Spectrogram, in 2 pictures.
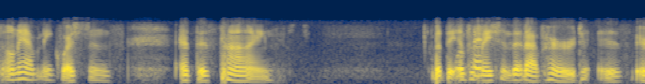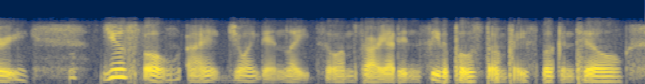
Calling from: Reno, Nevada, United States; I'm calling from Reno, Nevada, and I am a friend of Sandra's.

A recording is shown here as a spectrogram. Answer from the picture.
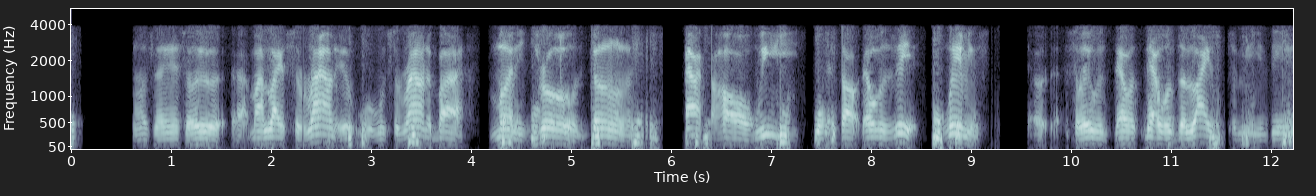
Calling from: Apopka, Florida, United States; I'm calling from Apopka, Florida.

